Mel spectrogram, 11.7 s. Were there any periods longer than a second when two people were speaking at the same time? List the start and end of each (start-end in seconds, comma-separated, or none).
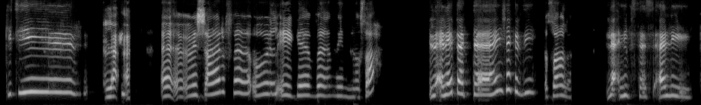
none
